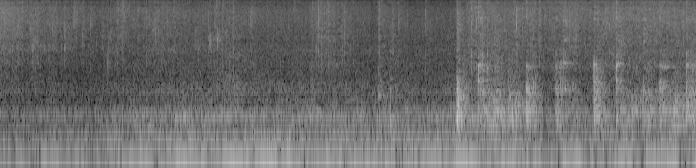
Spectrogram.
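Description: Garlic and chopped onions sauté in a pan for an office lunch, a steady broadband sizzle with a low hum beneath, while a spoon stirs with soft scraping clicks that grow busier in the last few seconds.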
